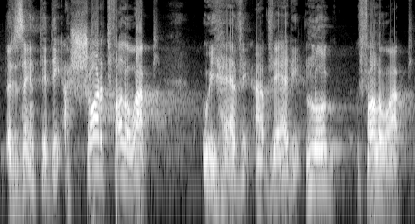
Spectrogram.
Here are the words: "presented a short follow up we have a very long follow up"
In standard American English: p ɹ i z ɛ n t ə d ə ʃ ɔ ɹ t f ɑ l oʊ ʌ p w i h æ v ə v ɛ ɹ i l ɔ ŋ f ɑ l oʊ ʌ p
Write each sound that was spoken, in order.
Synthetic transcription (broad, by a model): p ɹ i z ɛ n t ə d ə ʃ ɔ ɹ t f ɑ l oʊ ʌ p w i h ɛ v ə v ɛ ɹ i l ɔ ŋ f ɑ l oʊ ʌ p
